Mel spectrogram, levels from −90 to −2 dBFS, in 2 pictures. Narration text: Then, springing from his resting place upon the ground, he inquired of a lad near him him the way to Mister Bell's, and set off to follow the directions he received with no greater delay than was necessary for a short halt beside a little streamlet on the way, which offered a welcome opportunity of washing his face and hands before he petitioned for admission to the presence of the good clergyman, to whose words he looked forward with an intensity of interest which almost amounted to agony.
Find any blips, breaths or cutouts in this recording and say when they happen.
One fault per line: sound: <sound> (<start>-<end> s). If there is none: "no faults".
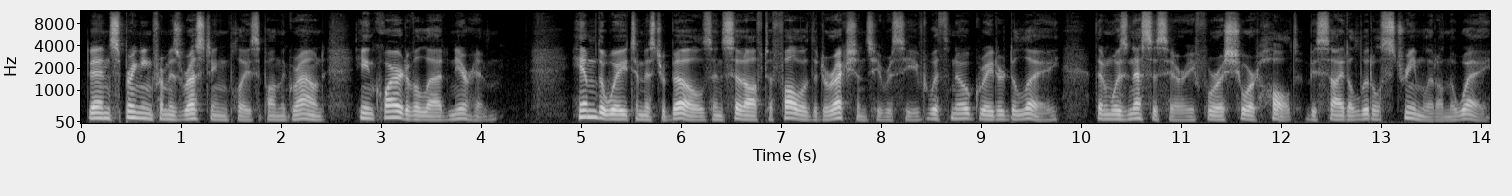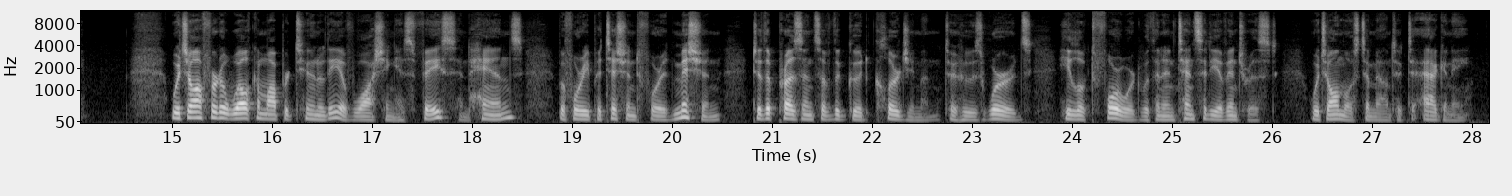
no faults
